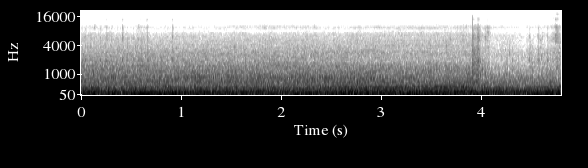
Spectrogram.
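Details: Jeep Grand Cherokee WJ 4.7 V8 driving with a shorter serpentine belt bypassing the AC compressor, whose worn pulley bearing squealed: smooth, even low rumble with no belt squeal or chirp.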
